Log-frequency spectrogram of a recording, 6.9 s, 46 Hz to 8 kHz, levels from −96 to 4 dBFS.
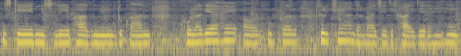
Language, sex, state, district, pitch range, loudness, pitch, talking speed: Hindi, female, Uttar Pradesh, Lalitpur, 155-175 Hz, -17 LUFS, 165 Hz, 140 wpm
